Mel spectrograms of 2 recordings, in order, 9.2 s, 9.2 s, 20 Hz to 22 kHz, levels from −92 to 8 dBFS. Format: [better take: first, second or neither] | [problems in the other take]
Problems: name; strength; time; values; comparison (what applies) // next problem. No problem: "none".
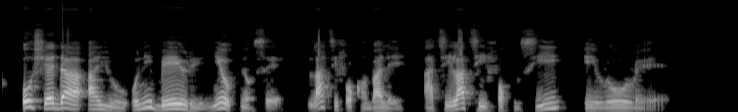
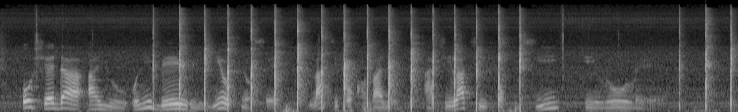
first | background sound (Clapping); 2 dB above the speech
